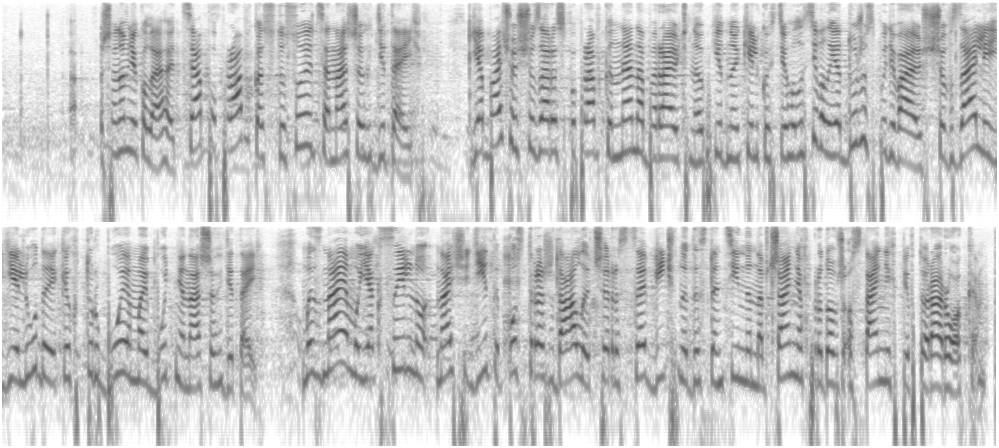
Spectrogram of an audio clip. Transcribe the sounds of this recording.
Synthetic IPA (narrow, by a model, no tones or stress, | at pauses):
ʃɐnɔwnʲikɔlˠɛɦɪt͡sʲapɔpɾɑwkɐst̪ɔsujet͡sʲːɐnɑʃɪxdʲit̪ɛj | jabɑt͡ʃʊʃt͡ʃɔzɑɾɐspɔpɾɑwkɪnɛnɐbɪɾɑjʊtʲneɔbxʲid̪nɔjikʲilʲkɔsʲtʲiɦɔlˠɔsʲiwɐlˠɛjad̪uʒɛspɔdʲiʋɑjʊʃt͡ʃɔwzɑlʲijɛlʲud̪ɪjɐkɪxt̪ʊrbujɛmɐjbutʲnʲɛnɑʃɪxdʲit̪ɛ̰j | mɪznɑjemɔjɐksɪlʲnɔnɑʃʲidʲit̪ɪpɔst̪ɾɐʒd̪ɑlˠɪt͡ʃɛɾest̪sɛʋʲit͡ʃnɔd̪ɪst̪ɐnʲt͡sʲijnɛnɐwt͡ʃɑnʲːɐwpɾɔd̪ɔwʒɔst̪ɑnʲːixpʲiwt̪ɔɾɑɾɔkɪ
